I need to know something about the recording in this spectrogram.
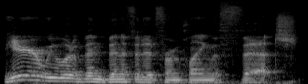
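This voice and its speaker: A man's voice: mid-range voice, very animated, a little slow, fairly bright tone, roomy sound. A man streaming a card game, thinking aloud in casual play-by-play commentary with rambling, self-mocking asides. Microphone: desk stream mic.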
